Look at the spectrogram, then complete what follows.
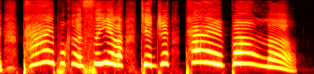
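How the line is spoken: Excited shouting to herself. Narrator (Chinese): 小丽几乎是连喊带叫的在自言自语

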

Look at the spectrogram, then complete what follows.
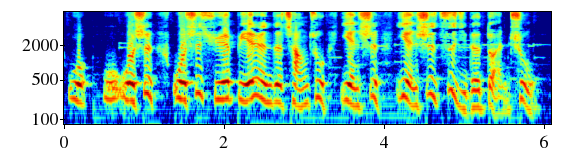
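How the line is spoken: Frightened stammer. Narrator (Chinese): 七成被吓到了，结结巴巴说

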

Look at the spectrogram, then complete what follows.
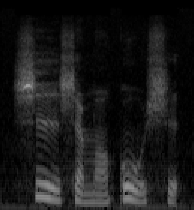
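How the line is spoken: Plain. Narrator (Chinese): 贾珍道

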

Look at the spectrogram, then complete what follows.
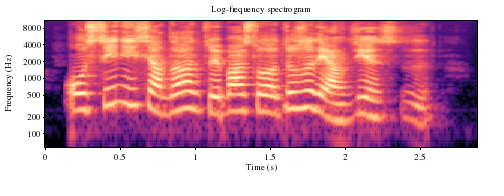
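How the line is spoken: Friendly giant, very loud. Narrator (Chinese): 这个友善的大巨人呢，非常大声的说

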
